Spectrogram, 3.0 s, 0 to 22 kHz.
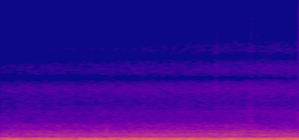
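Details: General Electric W25 box fan, old and battered, motor not yet rebuilt, on medium speed. Steady, even hum with a soft constant tone and some wind buffeting; runs smoothly. Healthy.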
